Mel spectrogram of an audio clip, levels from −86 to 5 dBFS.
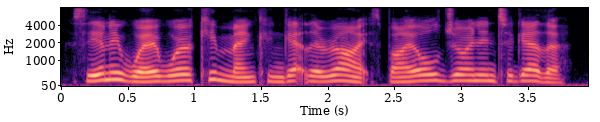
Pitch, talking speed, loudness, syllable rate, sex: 205 Hz, 210 wpm, -15 LUFS, 5.1 syllables/s, female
